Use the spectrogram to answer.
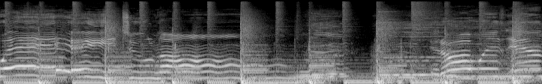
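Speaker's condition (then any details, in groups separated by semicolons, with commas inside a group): No condition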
